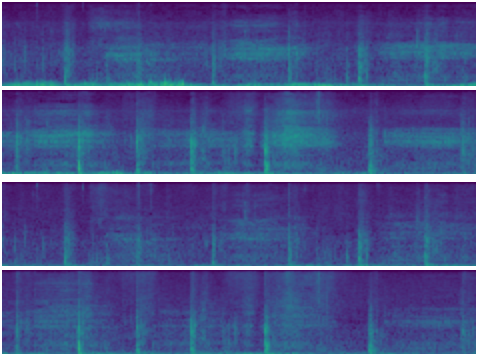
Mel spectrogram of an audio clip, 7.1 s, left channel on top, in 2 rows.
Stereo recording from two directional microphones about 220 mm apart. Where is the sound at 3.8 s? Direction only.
20° right (ahead or behind).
